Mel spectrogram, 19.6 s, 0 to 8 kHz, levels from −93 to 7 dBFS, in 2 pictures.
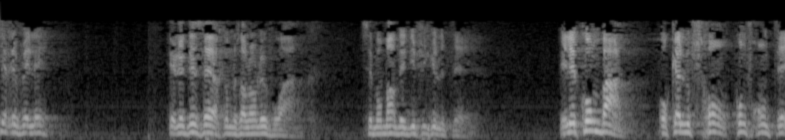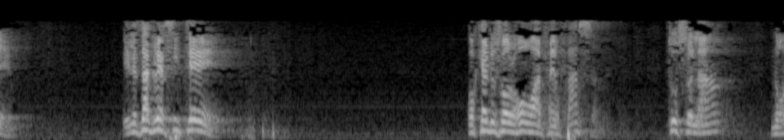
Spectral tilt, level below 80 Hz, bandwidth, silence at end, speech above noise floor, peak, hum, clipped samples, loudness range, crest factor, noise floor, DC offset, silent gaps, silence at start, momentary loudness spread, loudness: -9 dB/octave; -50 dBFS; 5.2 kHz; 0 s; 39 dB; -4 dBFS; none; under 0.1%; 7 LU; 24 dB; -65 dBFS; under 0.1%; none; 0 s; 21 LU; -25 LUFS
